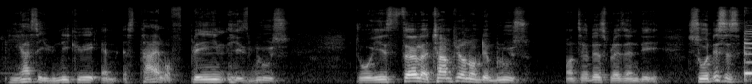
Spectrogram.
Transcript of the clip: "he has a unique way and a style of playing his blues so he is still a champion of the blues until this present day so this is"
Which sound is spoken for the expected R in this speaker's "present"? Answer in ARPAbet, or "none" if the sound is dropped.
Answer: L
